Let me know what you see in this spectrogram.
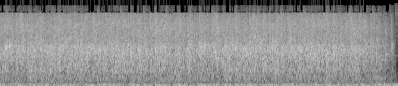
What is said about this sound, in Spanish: Por cierto, un gran aplauso.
